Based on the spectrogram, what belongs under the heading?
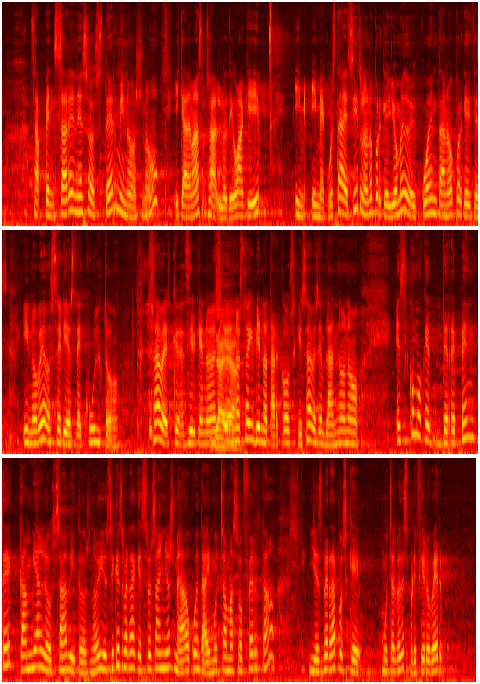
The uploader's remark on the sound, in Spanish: grabado desde la Feria del Libro de Madrid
